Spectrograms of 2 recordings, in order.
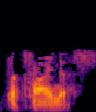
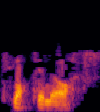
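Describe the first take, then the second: First: It is said with the usual English pronunciation. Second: It is said with a Greek-style pronunciation. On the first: "in English the usual pronunciation is Plotinus" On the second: "in the Greek it would be something like Plotinos"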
